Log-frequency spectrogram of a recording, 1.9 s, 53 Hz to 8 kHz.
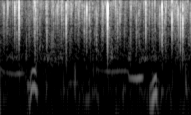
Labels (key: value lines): label: biophony, cascading saw
recorder: SoundTrap 600 or HydroMoth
